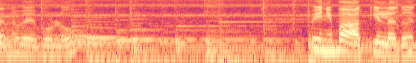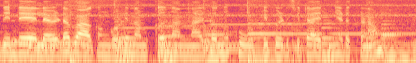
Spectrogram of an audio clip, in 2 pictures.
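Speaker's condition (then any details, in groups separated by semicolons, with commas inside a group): No condition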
